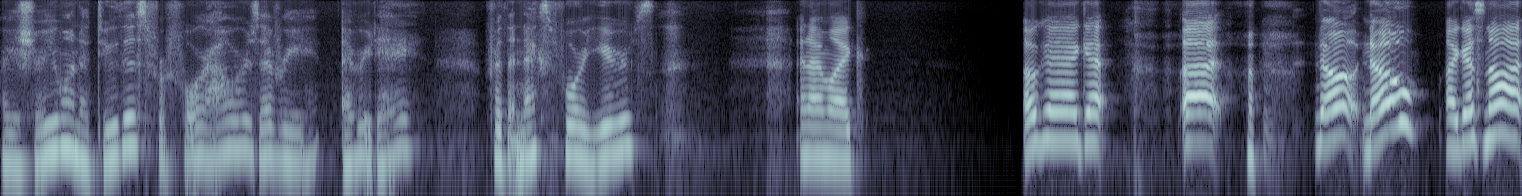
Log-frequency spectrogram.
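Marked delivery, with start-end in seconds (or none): 0.0-4.9 whispered speech. Retelling the dad whispering a question to the speaker, imitating a whisper. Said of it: "he whispers".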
